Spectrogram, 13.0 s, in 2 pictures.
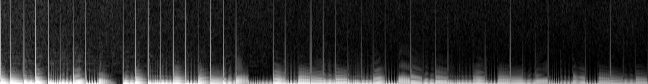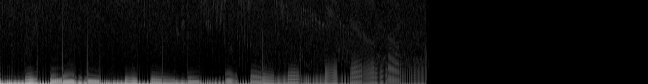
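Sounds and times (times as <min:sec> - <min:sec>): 
synth bass through resonators: 0:00.0 - 0:09.9.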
